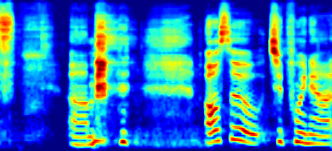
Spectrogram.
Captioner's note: people laughing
